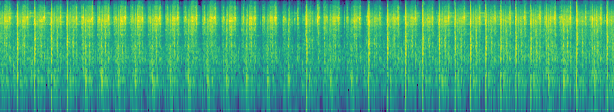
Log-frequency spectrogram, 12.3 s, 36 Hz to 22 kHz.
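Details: Restored 6 hp Fairbanks Morse Model Z single-cylinder engine, hand-cranked, running on kerosene for a buzzsaw: sharp regular clacks, about three a second, from the spring-loaded intake flapper over light mechanical chatter; running evenly and normally.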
